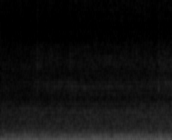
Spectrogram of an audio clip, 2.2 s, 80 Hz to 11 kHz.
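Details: 1976 Eaton Viking dehumidifier with homemade plywood front panel, after panel vibration fix, collecting water: constant low hum with steady fan rush, no knocks or rattles; running smoothly.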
